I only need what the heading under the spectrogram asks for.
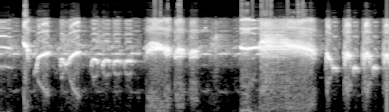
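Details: Kept Asian pied starling song, recorded as training material: squeaky looping whistles and a quick series of short notes, then loud grating rasps and chattering bursts.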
